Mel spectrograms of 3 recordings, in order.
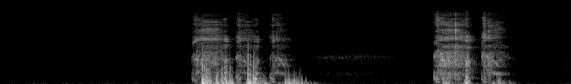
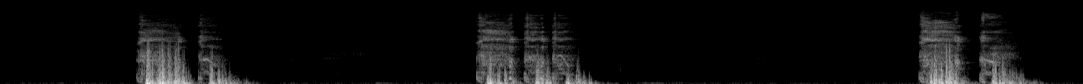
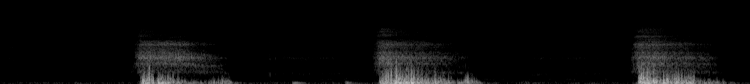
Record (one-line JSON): {"cough_length": "5.7 s", "cough_amplitude": 29639, "cough_signal_mean_std_ratio": 0.35, "three_cough_length": "10.8 s", "three_cough_amplitude": 32767, "three_cough_signal_mean_std_ratio": 0.32, "exhalation_length": "7.5 s", "exhalation_amplitude": 7385, "exhalation_signal_mean_std_ratio": 0.42, "survey_phase": "alpha (2021-03-01 to 2021-08-12)", "age": "18-44", "gender": "Male", "wearing_mask": "No", "symptom_new_continuous_cough": true, "symptom_fatigue": true, "symptom_fever_high_temperature": true, "symptom_loss_of_taste": true, "symptom_onset": "4 days", "smoker_status": "Never smoked", "respiratory_condition_asthma": false, "respiratory_condition_other": false, "recruitment_source": "Test and Trace", "submission_delay": "2 days", "covid_test_result": "Positive", "covid_test_method": "RT-qPCR", "covid_ct_value": 18.3, "covid_ct_gene": "ORF1ab gene", "covid_ct_mean": 19.3, "covid_viral_load": "460000 copies/ml", "covid_viral_load_category": "Low viral load (10K-1M copies/ml)"}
